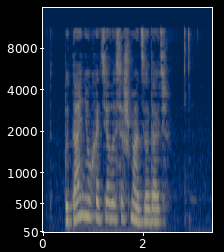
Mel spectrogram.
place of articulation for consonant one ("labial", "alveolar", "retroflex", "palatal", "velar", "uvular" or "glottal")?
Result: labial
